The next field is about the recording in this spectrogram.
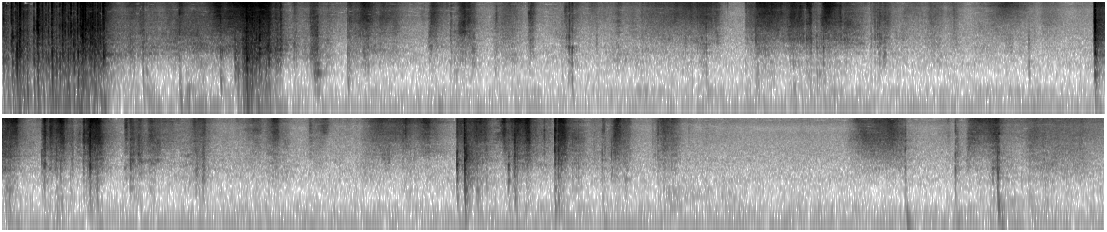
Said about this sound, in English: And last but not least, for Aquarius, let's pull three cards for you to see what's going on.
